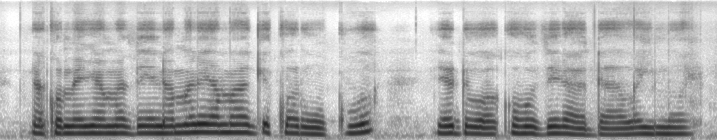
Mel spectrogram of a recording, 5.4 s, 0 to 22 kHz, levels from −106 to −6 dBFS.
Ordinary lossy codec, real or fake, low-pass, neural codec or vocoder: none; fake; none; codec, 44.1 kHz, 2.6 kbps, SNAC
